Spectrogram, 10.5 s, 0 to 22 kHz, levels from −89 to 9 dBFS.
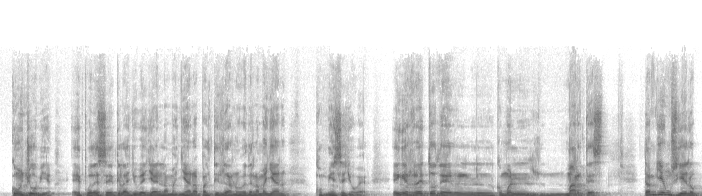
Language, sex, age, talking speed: Dutch, male, 50-69, 190 wpm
